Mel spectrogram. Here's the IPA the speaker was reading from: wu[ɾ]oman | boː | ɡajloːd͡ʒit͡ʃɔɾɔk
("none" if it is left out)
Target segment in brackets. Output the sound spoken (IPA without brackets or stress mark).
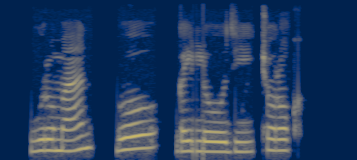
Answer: ɾ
